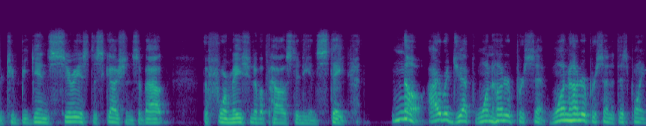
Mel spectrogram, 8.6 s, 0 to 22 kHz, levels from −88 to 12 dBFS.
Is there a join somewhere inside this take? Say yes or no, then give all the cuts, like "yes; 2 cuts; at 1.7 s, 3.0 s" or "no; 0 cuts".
yes; 1 cut; at 4.8 s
